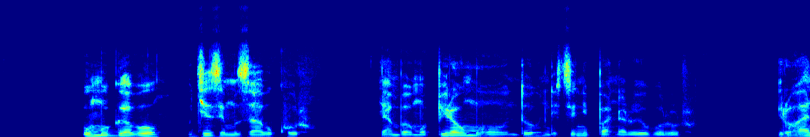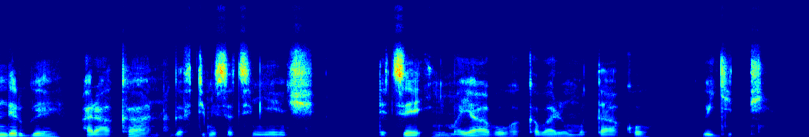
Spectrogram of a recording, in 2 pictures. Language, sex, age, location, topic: Kinyarwanda, male, 18-24, Kigali, health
